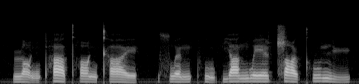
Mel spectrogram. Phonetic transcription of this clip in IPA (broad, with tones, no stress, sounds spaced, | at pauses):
ɻ ɑ̰˨˩ ŋ pʰ ä˥˨ t̪ʰ ɑ˥˨ ŋ kʰ a˥˨ ɪ̯ | s w ə˨˦ n pʰ ṵ˨˩ p j ä˦ n̪ w e˦ ɪ̯ ʈ͡ʂ ɑ˥˨ ʊ̯ kʰ u˦ n̪ y˨˦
